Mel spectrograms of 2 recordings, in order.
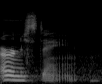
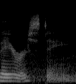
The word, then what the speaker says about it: Eristine: my friend ok I'm aristine hunna my name is spelled EA R is tean not Ernestine but eresting ok I am a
